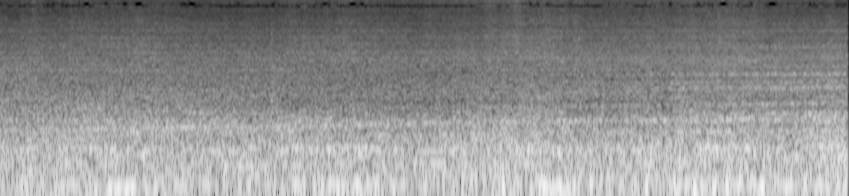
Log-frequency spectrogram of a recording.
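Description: Train at a station platform, a loud, steady low rumble that grows slightly louder near the end.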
